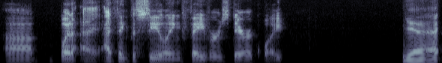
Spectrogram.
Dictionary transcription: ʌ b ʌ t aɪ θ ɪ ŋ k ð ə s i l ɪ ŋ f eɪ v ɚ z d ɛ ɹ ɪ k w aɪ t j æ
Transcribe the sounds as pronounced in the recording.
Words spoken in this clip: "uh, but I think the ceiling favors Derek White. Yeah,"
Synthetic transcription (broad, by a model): ʌ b ʌ t aɪ θ ɪ ŋ k ð ə s i l ɪ ŋ f eɪ v ɚ z d ɛ ɹ ɪ k w aɪ t j æ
